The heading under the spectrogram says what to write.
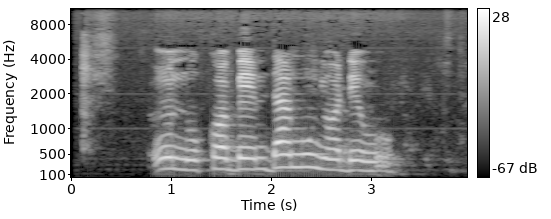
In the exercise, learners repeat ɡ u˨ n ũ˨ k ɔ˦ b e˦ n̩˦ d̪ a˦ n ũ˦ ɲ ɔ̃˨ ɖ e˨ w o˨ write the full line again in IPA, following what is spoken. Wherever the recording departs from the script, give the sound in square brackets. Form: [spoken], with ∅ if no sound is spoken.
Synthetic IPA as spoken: [ŋ] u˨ n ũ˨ k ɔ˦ b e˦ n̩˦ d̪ a˦ n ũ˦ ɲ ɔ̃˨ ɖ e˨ w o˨

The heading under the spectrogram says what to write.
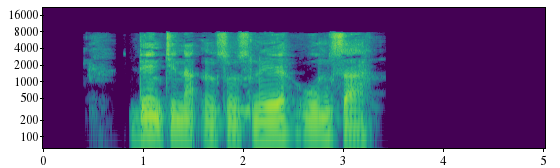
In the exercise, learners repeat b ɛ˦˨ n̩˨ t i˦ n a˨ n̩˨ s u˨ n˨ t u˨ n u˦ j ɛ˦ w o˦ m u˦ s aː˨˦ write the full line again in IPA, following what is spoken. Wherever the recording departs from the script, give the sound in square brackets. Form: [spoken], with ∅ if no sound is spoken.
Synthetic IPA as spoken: [d] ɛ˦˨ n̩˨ t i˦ n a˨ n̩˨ s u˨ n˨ [s] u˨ n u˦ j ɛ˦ w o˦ m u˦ s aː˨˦

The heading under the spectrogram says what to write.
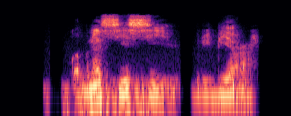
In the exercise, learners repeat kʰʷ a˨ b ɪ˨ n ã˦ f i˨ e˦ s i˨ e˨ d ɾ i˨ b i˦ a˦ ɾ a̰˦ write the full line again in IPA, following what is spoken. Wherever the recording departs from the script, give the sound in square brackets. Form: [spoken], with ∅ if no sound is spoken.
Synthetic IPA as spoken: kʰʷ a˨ b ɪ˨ n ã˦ [s] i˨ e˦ s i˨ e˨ [b] ɾ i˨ b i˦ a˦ ɾ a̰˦

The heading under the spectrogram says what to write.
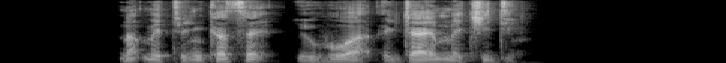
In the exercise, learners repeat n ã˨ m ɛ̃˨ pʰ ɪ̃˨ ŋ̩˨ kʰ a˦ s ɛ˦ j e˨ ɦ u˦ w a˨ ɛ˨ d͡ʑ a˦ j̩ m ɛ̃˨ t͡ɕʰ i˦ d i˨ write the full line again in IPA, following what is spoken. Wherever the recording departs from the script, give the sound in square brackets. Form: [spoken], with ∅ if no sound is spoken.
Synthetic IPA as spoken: n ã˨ m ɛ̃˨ [tʰ] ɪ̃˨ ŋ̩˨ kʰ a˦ s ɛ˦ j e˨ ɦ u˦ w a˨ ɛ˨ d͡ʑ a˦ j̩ m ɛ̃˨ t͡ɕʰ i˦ d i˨

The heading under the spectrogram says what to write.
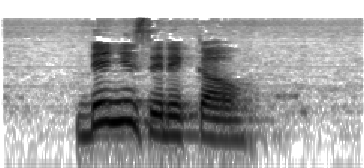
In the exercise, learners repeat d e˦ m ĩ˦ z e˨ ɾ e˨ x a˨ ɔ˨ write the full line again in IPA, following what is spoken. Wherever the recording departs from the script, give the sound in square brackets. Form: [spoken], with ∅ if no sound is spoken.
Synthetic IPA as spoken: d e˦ [ɲ] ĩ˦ z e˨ ɾ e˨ [k] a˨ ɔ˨

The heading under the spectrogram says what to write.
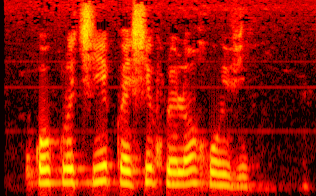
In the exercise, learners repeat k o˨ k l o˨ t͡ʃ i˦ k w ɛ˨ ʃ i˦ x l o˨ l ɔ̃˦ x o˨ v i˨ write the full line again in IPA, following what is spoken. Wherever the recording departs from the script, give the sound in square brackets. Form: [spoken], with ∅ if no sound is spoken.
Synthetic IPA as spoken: k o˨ k l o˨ t͡ʃ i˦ k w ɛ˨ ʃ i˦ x l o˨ l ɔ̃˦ x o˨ v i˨

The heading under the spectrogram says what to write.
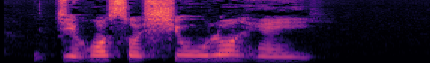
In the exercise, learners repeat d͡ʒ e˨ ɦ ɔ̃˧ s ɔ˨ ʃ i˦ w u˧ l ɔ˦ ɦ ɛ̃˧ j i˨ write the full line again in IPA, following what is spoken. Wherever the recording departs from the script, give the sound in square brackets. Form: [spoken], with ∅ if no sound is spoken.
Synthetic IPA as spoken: d͡ʒ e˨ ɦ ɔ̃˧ s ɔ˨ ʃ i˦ w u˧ l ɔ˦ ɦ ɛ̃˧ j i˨

